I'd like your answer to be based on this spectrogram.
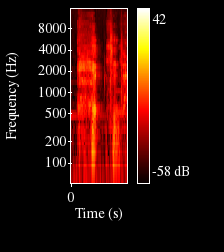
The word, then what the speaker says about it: heptad: This group of seven here is considered to be another heptad, I believe is how you say the word. and it's spelled H-E-P-T-A-D, so Heptad, Heptad.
